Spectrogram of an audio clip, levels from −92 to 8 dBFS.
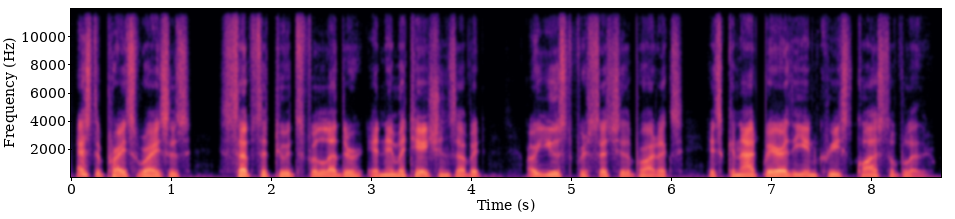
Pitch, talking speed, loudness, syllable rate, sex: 115 Hz, 180 wpm, -21 LUFS, 5.4 syllables/s, male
